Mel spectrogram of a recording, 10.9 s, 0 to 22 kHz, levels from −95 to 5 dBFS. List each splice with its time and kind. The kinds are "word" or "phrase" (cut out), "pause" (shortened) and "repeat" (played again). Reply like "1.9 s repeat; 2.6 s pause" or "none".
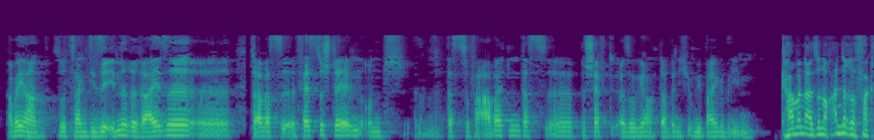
3.1 s pause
